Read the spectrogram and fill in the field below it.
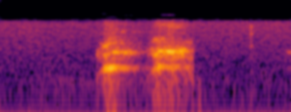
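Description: A participant's dog barks twice in quick succession over an online meeting line, two short sharp woofs close together, somewhat muffled, with quiet background otherwise.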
